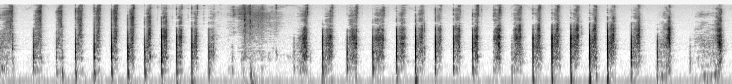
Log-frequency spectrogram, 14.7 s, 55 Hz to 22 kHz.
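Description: A pink crayon is scratched over the upper part of a drawing on a large white paper sketch pad held upright, giving a run of about 29 quick, dry rasping strokes. The strokes are short and bright with almost no ring, and a softer continuous rub fills a brief pause midway through.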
